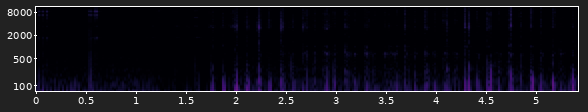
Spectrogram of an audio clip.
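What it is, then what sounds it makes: Glass tapped. Glass being tapped, with rapid, bright clinking taps in quick succession, some softer and some sharper, over a low background rumble. Each tap dies away almost instantly, with no lingering ring.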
